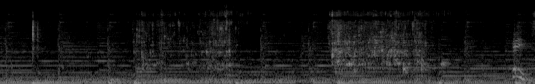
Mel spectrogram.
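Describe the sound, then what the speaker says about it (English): A cup of water is poured into thick char siu pork sauce, a continuous splashing, gurgling pour lasting several seconds, fairly faint and alone. "I am gonna go ahead and add a cup of water"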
